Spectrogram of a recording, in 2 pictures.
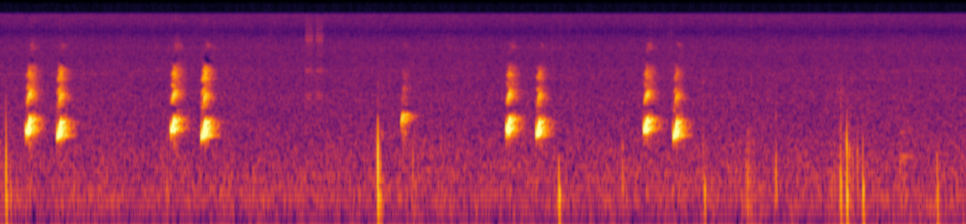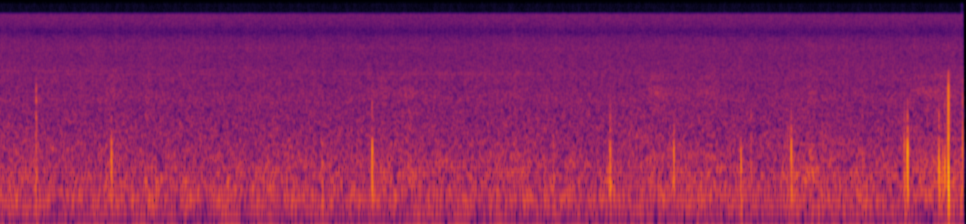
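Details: Sleeping Chihuahua making soft, squeaky whimper-like sounds, mostly in quick pairs, several in the first seven seconds, then near silence with a few faint clicks in a quiet room.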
